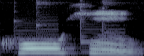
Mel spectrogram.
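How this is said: It is said with Japanese pronunciation. "in Japanese it's kohi"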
